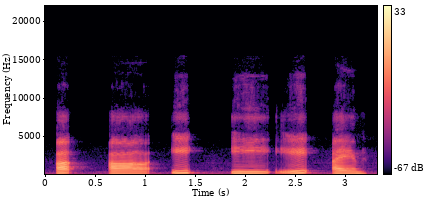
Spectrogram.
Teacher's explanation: इसमें ओठों के आकार गोलाकार नहीं बनते हैं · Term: अव्रतमुखी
